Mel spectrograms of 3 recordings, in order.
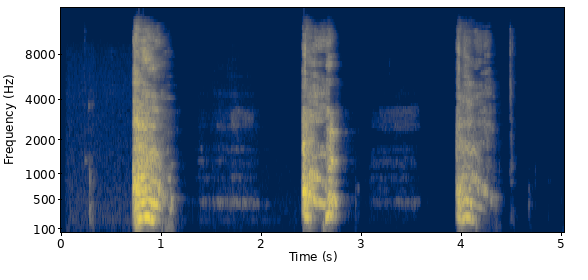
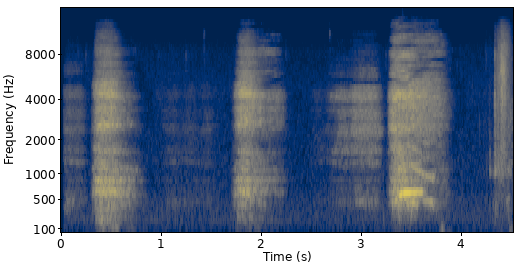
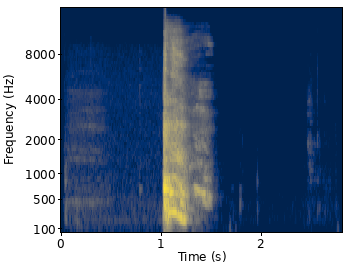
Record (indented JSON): {
  "three_cough_length": "5.0 s",
  "three_cough_amplitude": 32007,
  "three_cough_signal_mean_std_ratio": 0.3,
  "exhalation_length": "4.5 s",
  "exhalation_amplitude": 10701,
  "exhalation_signal_mean_std_ratio": 0.39,
  "cough_length": "2.8 s",
  "cough_amplitude": 32768,
  "cough_signal_mean_std_ratio": 0.24,
  "survey_phase": "beta (2021-08-13 to 2022-03-07)",
  "age": "45-64",
  "gender": "Male",
  "wearing_mask": "No",
  "symptom_none": true,
  "smoker_status": "Never smoked",
  "respiratory_condition_asthma": false,
  "respiratory_condition_other": false,
  "recruitment_source": "REACT",
  "submission_delay": "2 days",
  "covid_test_result": "Negative",
  "covid_test_method": "RT-qPCR",
  "influenza_a_test_result": "Negative",
  "influenza_b_test_result": "Negative"
}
